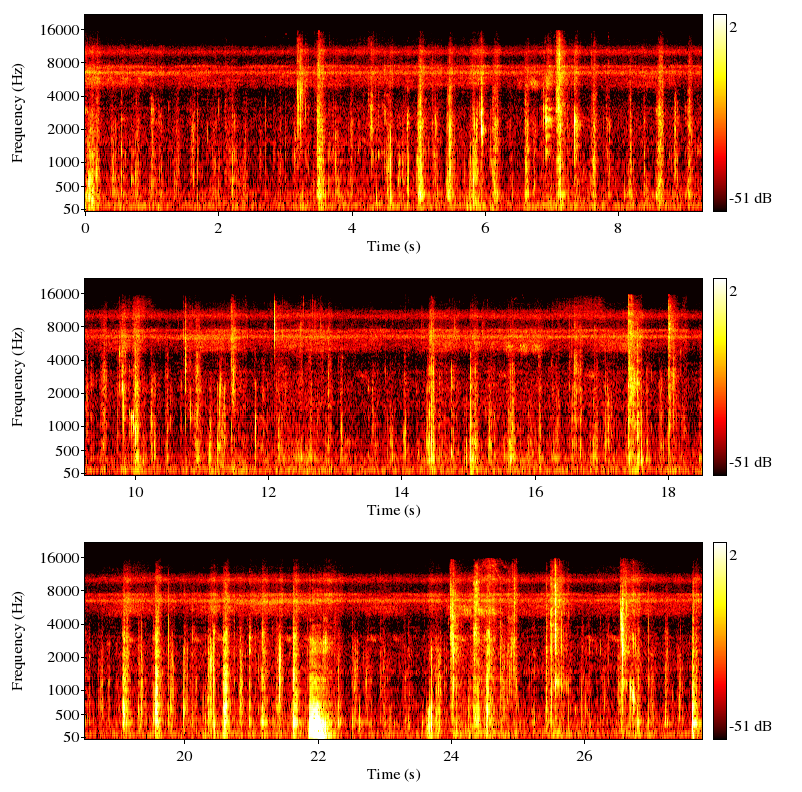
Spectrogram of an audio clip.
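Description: A man chews food wetly and noisily close to a microphone.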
